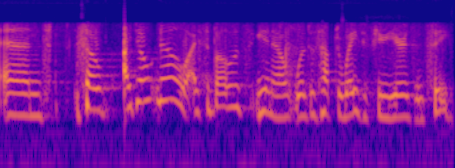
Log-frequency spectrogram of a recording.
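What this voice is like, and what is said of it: Irish accent. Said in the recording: “It's amazing how you've developed that accent in just 3 years ... Has gone back to be more Irish again”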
